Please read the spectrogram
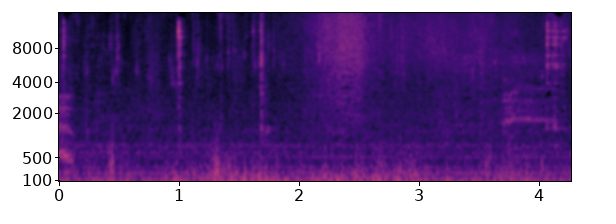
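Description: Hands working a plastic union nut on hot tub heater plumbing loose, with irregular clattering and scraping, over a steady low hum and wind on the microphone.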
